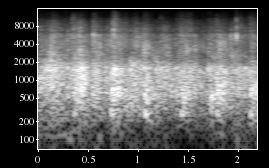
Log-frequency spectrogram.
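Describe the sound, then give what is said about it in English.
Faint audience clapping during a community gathering, in response to thanks given to military service members. Many overlapping claps blend into an even, continuous patter that stays quiet throughout. “Oh, you can clap for that.”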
